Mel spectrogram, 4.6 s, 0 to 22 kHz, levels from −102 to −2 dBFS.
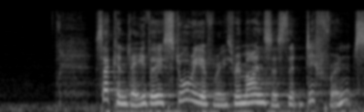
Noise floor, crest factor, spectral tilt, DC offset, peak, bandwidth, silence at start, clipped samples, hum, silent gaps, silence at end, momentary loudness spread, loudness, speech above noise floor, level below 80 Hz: -76 dBFS; 18 dB; -4 dB/octave; under 0.1%; -26 dBFS; 15.5 kHz; 0.75 s; under 0.1%; none; none; 0 s; 9 LU; -44 LUFS; 32 dB; -76 dBFS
